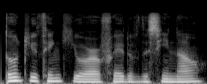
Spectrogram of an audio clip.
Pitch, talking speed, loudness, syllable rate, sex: 135 Hz, 290 wpm, -16 LUFS, 6.1 syllables/s, male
